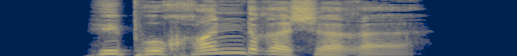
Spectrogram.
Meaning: inflection of hypochondrisch: 1. strong/mixed nominative/accusative feminine singular comparative degree 2. strong nominative/accusative plural comparative degree
- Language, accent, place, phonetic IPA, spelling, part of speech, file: German, Germany, Berlin, [hypoˈxɔndʁɪʃəʁə], hypochondrischere, adjective, De-hypochondrischere.ogg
